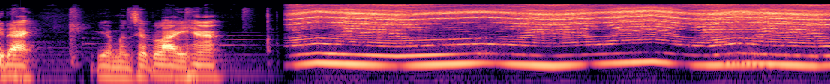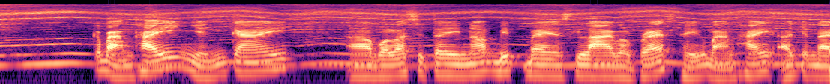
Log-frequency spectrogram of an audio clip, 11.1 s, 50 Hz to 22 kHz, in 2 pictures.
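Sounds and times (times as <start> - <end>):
synth pad with wavering pitch: 1.9 - 11.0.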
